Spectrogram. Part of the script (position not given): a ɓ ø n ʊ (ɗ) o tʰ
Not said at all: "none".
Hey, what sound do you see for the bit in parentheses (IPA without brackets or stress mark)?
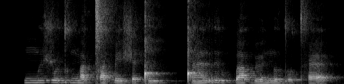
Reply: d̪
